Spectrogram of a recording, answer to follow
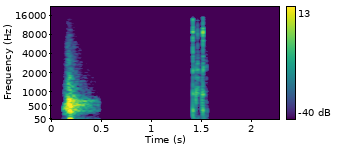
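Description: Subscribe-button animation sound effects: a short pop about a quarter of a second in, then a quick double mouse click about a second and a half in.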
